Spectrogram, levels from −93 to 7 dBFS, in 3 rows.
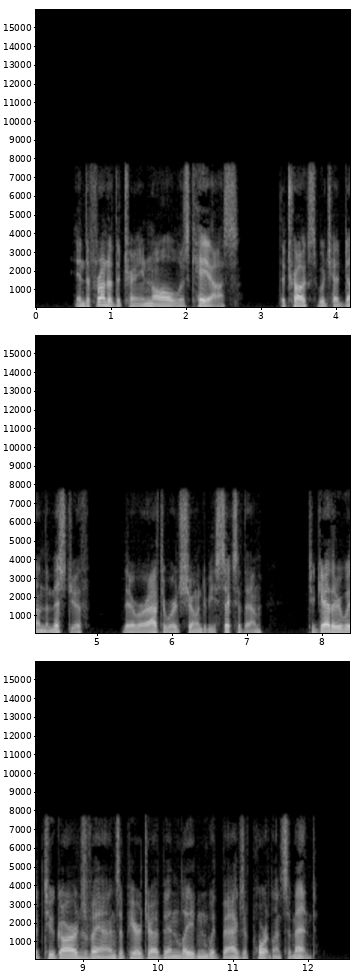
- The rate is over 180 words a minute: Yes, average, 190 wpm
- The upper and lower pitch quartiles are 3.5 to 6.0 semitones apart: Yes, average, 4.2 semitones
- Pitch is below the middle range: Yes, low, 120 Hz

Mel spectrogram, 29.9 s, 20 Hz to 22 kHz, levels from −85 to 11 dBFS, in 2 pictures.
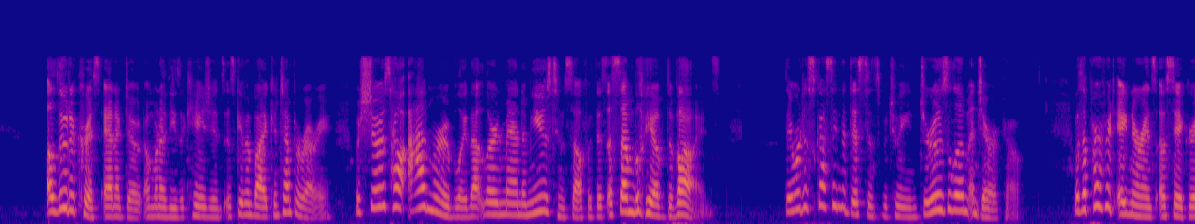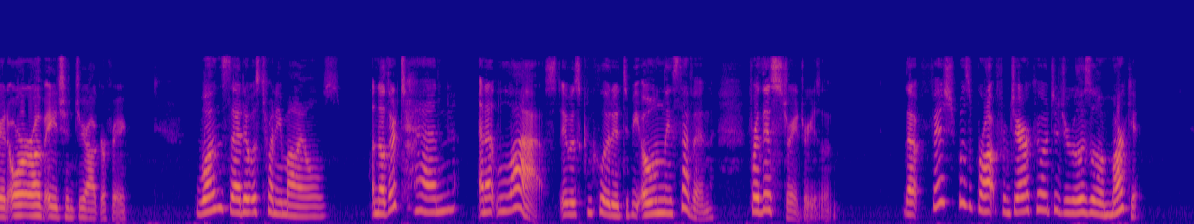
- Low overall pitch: No, high, 210 Hz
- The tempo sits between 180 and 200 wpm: No, average, 155 wpm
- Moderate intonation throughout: No, wide, 7.2 semitones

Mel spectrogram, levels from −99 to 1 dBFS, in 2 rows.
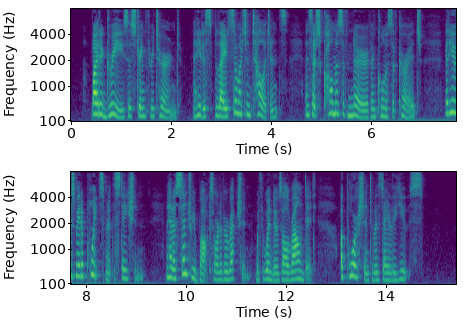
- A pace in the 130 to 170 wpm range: No, average, 185 wpm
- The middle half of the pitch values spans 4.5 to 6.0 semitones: Yes, average, 4.9 semitones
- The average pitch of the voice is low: No, high, 225 Hz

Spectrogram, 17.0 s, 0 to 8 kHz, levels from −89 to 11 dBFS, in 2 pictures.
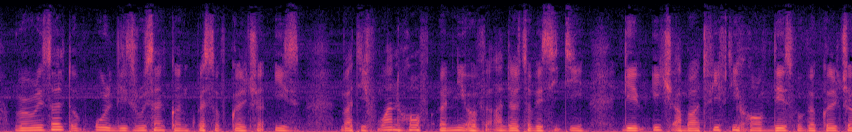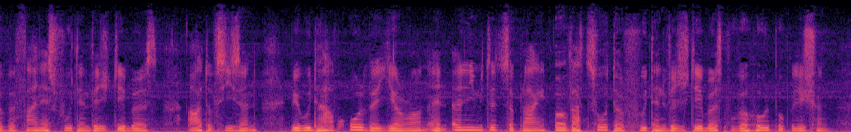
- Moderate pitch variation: No, narrow, 1.8 semitones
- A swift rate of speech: Yes, fast, 210 wpm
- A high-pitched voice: No, low, 125 Hz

